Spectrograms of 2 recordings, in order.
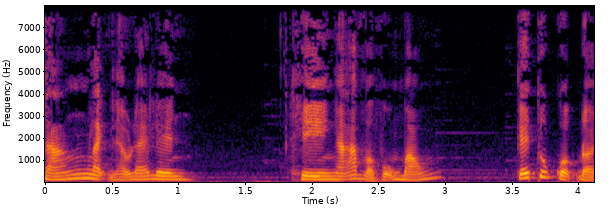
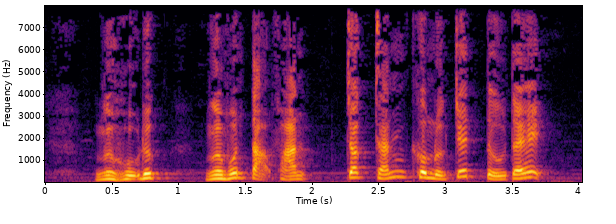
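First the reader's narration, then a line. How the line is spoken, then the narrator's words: Anguished scream. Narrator (Vietnamese): Trong tiếng kêu thê lương, Văn Trạch hét lên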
